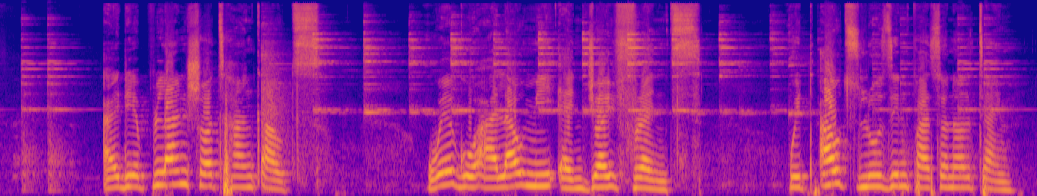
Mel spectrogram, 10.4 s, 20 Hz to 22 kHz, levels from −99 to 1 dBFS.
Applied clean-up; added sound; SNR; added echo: none; Liquid; 15 dB; none.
